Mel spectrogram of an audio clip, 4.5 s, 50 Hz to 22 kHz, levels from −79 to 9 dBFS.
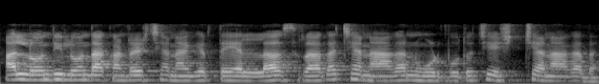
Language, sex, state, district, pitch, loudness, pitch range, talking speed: Kannada, female, Karnataka, Chamarajanagar, 185 Hz, -21 LUFS, 180-200 Hz, 160 wpm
